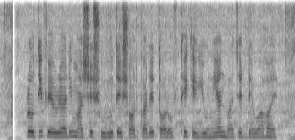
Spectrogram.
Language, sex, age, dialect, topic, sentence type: Bengali, female, 18-24, Standard Colloquial, banking, statement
